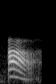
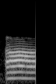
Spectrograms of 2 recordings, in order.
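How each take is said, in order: First: The pitch drops sharply, sounding abrupt. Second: The pitch stays high and level. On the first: "Yang keempat nadanya turun kayak orang marah" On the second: "nada pertama itu datar tapi tinggi"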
